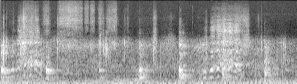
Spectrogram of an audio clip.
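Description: Several short animal calls in quick succession, over a low steady hum.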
